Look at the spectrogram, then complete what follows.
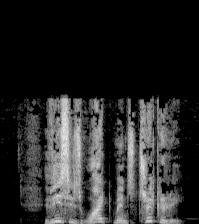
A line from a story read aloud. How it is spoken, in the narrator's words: cried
